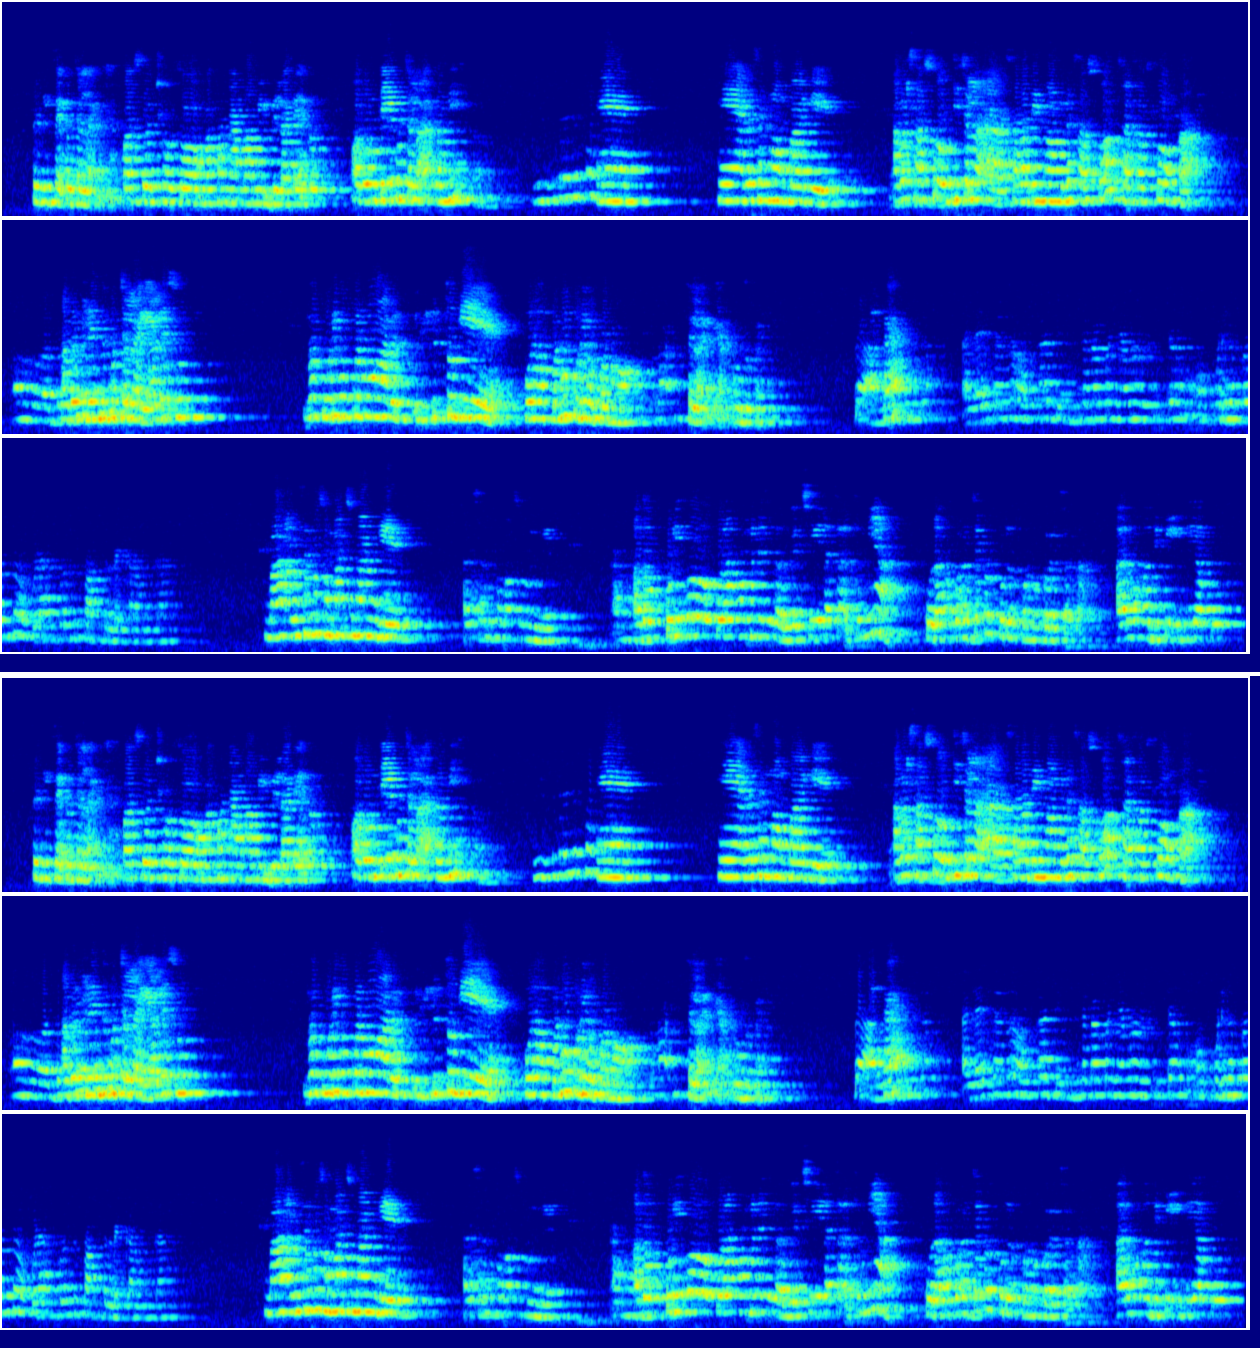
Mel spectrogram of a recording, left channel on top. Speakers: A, in the centre; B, on the right (about 85°).
A: ᱥᱟᱺᱜᱤᱧ ᱥᱮᱫ
B: ᱦᱳᱭ,
A: ᱠᱚ ᱪᱟᱞᱟᱜ ᱜᱮᱭᱟ᱾ ᱯᱟᱸᱪᱥᱚ ᱪᱷᱚᱥᱚ ᱚᱝᱠᱟ ᱠᱚ ᱧᱟᱢᱟ ᱢᱤᱫ ᱵᱮᱞᱟ ᱨᱮ ᱟᱫᱚ ᱟᱫᱚ
B: ᱢᱤᱜ
A: ᱚᱱᱛᱮ
B: ᱵᱤᱞᱟᱨᱮᱜᱮ
A: ᱜᱮᱠᱚ ᱪᱟᱞᱟᱜᱼᱟ
B: ᱯᱟᱸᱪᱥᱚ
A: ᱠᱟᱹᱢᱤ
B: ᱪᱷᱚᱥᱚ ᱢᱤᱜ ᱵᱤᱞᱟ ᱨᱮ
A: ᱦᱮᱸ ᱦᱮᱸ ᱟᱞᱮ ᱥᱮᱱ ᱢᱟ ᱚᱱᱠᱟ ᱜᱮ
B: ᱚ
A: ᱟᱵᱟᱨ
B: ᱦᱚᱸ
A: ᱥᱟᱛᱥᱚ ᱚᱵᱫᱤ ᱪᱟᱞᱟᱜᱼᱟ ᱥᱟᱨᱟᱫᱤᱱ ᱵᱟᱝ ᱵᱚᱞᱮ ᱥᱟᱛᱥᱚ ᱥᱟᱲᱮ ᱥᱟᱛᱥᱚ ᱚᱝᱠᱟ᱾
B: ᱚ ᱦᱚᱸ ᱛᱚ
A: ᱟᱫᱚ
B: ᱠᱩᱲᱤ
A: ᱴᱨᱮᱱ
B: ᱦᱚᱯᱚᱱ
A: ᱛᱮᱠᱚ
B: ᱥᱮ ᱠᱚᱲᱟ
A: ᱪᱟᱞᱟᱜ
B: ᱦᱚᱯᱚᱱ
A: ᱜᱮᱭᱟ ᱟᱞᱮ ᱥᱩᱨ ᱚᱸᱭ ᱠᱩᱲᱤ ᱦᱚᱯᱚᱱ ᱦᱚᱸ ᱟᱨ ᱡᱚᱛᱚ ᱜᱮ᱾ ᱠᱚᱲᱟ ᱦᱚᱯᱚᱱ ᱦᱚᱸ ᱠᱩᱲᱤ ᱦᱚᱯᱚᱱ ᱦᱚᱸ᱾
B: <inaudible>
A: ᱪᱟᱞᱟᱜ ᱜᱮᱭᱟ ᱠᱚ ᱫᱚᱢᱮ
B: ᱟᱞᱮ
A: ᱦᱮᱸ
B: ᱥᱮᱱ ᱜᱮ ᱟᱞᱮ ᱥᱮᱱ ᱫᱚ ᱚᱝᱠᱟ ᱛᱤᱱ ᱥᱚ ᱴᱟᱠᱟ ᱠᱚ ᱧᱟᱢᱟ ᱢᱤᱫᱴᱟᱝ ᱠᱩᱲᱤ ᱦᱚᱯᱚᱱ ᱟ ᱠᱚᱲᱟ ᱦᱚᱯᱚᱱ ᱫᱚ ᱯᱟᱥᱚ ᱞᱮᱠᱟ ᱚᱝᱠᱟ᱾
A: ᱵᱟᱝᱟ ᱟᱞᱮ ᱥᱮᱱ ᱫᱚ ᱥᱚᱢᱟᱱ ᱥᱚᱢᱟᱱ ᱜᱮ, ᱟᱞᱮ
B: ᱚ
A: ᱥᱮᱱ ᱫᱚ ᱥᱚᱢᱟᱱ ᱥᱚᱢᱟᱱ ᱜᱮ᱾
B: ᱦᱚᱸ
A: ᱟᱫᱚ ᱠᱩᱲᱤ ᱦᱚᱸ ᱠᱚᱲᱟ ᱦᱚ ᱢᱟᱱᱮ ᱪᱮᱞᱠᱟ ᱜᱟᱹᱪᱷᱤ ᱨᱟᱪᱟᱜ ᱚᱪᱚ ᱢᱮᱭᱟ? ᱠᱳᱲᱟ ᱦᱚᱸᱠᱚ
B: ᱚ ᱦᱚᱸ
A: ᱨᱟᱪᱟ ᱜᱟ ᱠᱩᱲᱤ ᱦᱚᱯᱚᱱ ᱦᱚᱸ ᱠᱚ ᱪᱟᱪᱟᱜᱟ ᱟᱨᱦᱚ ᱚᱝᱠᱟ ᱫᱤᱯᱤᱞ ᱤᱫᱤᱭᱟᱠᱚ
